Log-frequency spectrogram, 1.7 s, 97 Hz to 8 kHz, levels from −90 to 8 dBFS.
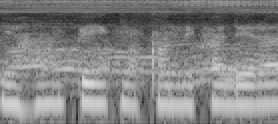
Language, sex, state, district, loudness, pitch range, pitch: Hindi, female, Bihar, Gaya, -15 LUFS, 195-210 Hz, 200 Hz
